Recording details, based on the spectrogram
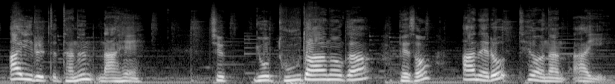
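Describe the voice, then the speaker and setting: Brief: man, middle-aged, warm mellow tone, relaxed chatty explainer, soft music bed underneath. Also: sits high. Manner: chatty, reflective asides and small self-deprecating jokes. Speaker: book-review video host. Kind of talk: casual explanatory talk about word origins.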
